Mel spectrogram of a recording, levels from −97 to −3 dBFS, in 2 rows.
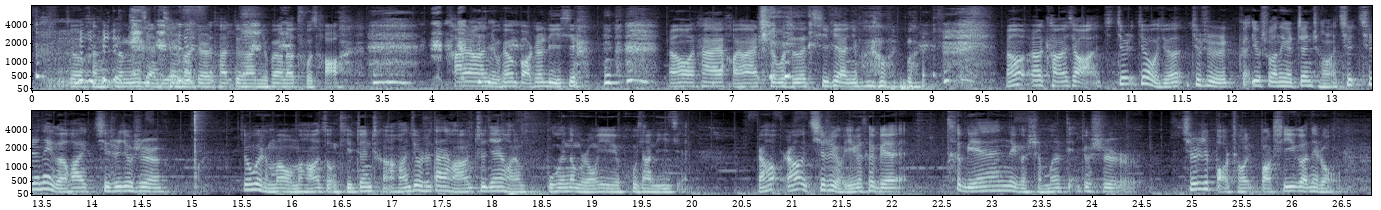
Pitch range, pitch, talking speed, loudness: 125-155 Hz, 135 Hz, 330 characters per minute, -21 LUFS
